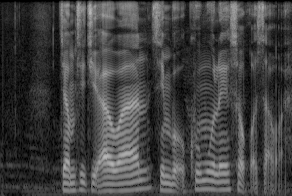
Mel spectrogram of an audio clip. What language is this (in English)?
Javanese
